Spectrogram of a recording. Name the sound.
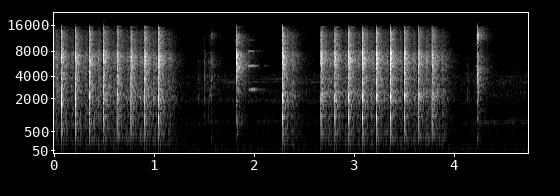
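chiropractic spine adjuster gun firing at full power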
